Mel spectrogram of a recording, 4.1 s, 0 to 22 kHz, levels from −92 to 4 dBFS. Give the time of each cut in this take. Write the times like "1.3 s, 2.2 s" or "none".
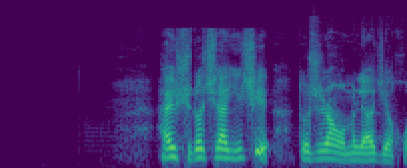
none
